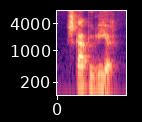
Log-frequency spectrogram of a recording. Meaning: 1. scapular (type of cape worn by regular clergy) 2. scapular (hallowed object made of cloth worn by laity)
- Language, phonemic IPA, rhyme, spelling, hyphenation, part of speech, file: Dutch, /ˌskaː.pyˈliːr/, -iːr, scapulier, sca‧pu‧lier, noun, Nl-scapulier.ogg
